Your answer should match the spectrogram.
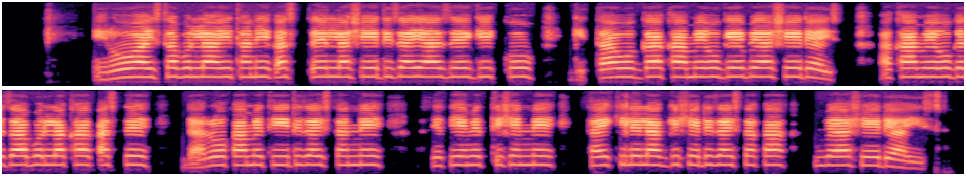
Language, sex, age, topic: Gamo, female, 25-35, government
